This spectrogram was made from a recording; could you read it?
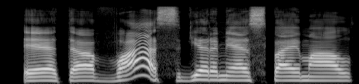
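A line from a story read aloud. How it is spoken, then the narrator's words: Shrill woman's question. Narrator (Russian): спросила женщина пронзительным голосом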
